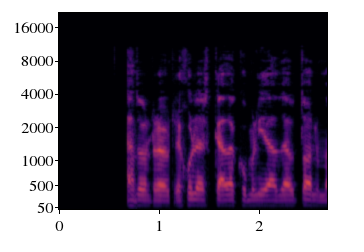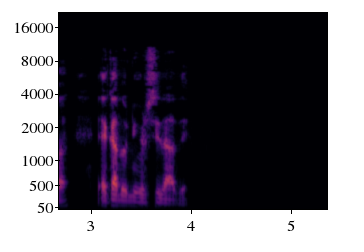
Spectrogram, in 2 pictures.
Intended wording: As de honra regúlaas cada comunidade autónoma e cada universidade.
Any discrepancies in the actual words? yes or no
no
